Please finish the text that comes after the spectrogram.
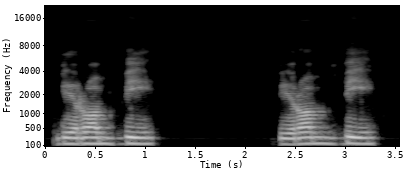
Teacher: the last ba has a shadda, which means that it's like you're saying 2 bas, one with sukoon and one with a kasra. Bi rabbi, bi rabbi, you're holding it.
